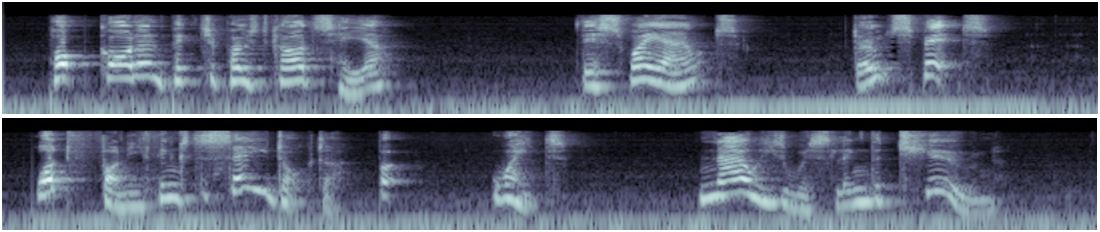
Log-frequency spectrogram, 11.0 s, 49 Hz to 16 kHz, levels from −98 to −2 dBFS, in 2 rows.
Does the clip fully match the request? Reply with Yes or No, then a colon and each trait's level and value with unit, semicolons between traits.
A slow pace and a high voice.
Yes: slow, 115 wpm; high, 245 Hz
